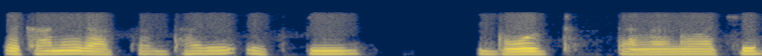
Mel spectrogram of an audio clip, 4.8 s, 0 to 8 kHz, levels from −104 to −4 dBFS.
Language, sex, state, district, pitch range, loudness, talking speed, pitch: Bengali, male, West Bengal, Jhargram, 130-150 Hz, -21 LUFS, 90 wpm, 145 Hz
